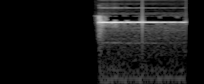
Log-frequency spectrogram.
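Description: A single steady high-pitched electronic beep starts about a second in and lasts just under a second before cutting off abruptly.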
